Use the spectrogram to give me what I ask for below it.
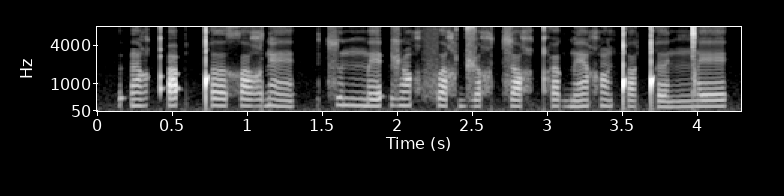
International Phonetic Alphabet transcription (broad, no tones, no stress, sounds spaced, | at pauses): ʔ ə̃ ʁ qʼ ɒ ʔ ǃ ʌ x ɒ ʁ ɗ ɛ̃ | t͡s u n ŋ͡m ɛ ʔ ʐ ɔ̃ χ f ʌ χ ɖ͡ʐ ɵ χ t͡s ɒ χ qʰ u ɡ͡b ɛ̃ χ õ ǃ ɒ ǃ ɜ n ŋ͡ǀ ɛ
